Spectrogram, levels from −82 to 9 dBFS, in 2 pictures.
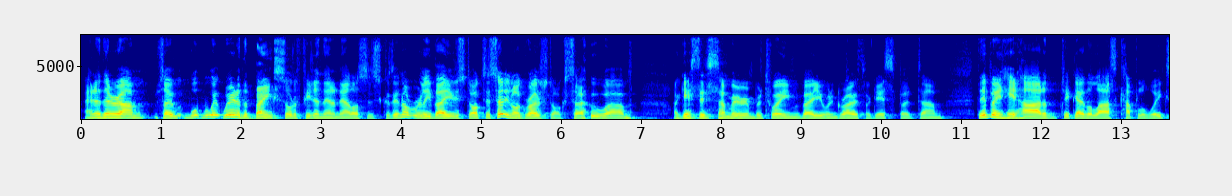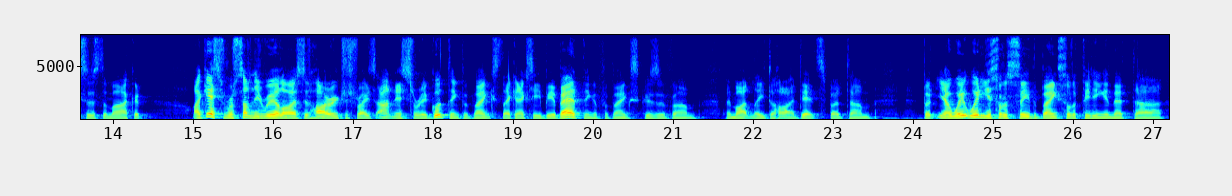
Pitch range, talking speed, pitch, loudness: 125-165 Hz, 240 wpm, 135 Hz, -27 LUFS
